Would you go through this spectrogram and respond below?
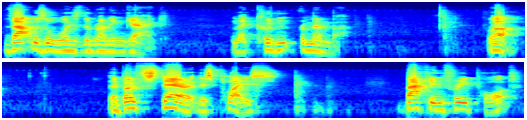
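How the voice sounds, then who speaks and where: A man's voice: mid-range voice, bright, forceful tone. A man chattily recapping a tabletop role-playing session as its game master, telling it like an informal story. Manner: chatty, storytelling, acting out brief bits of dialogue. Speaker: game master and vidcast host. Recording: roomy, echoing sound.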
